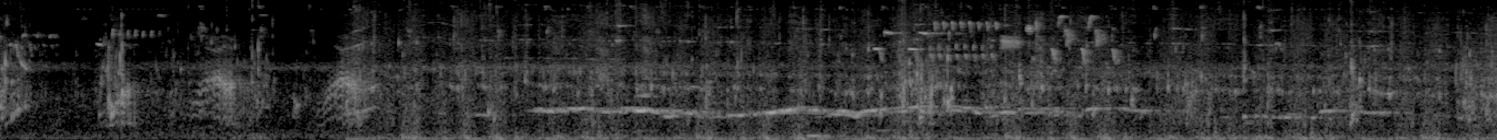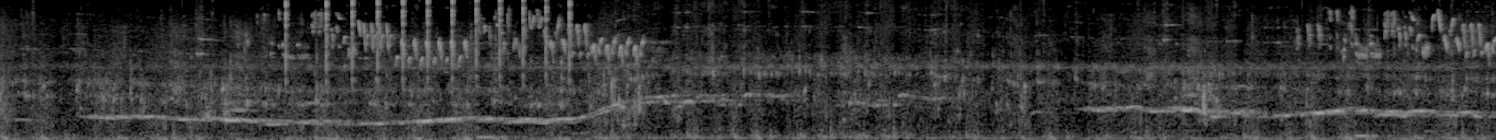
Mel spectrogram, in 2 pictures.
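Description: A fishing reel winds in line with a soft whir.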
